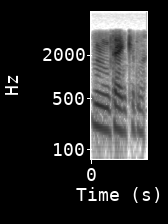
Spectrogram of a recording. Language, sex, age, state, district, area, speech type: Tamil, female, 18-30, Tamil Nadu, Chennai, urban, conversation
